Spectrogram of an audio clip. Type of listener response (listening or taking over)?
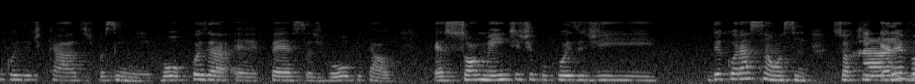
listening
